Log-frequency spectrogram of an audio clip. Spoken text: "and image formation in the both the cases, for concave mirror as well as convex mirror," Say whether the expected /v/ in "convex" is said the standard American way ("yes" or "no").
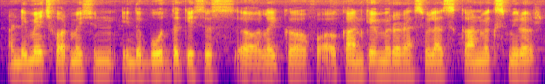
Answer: yes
